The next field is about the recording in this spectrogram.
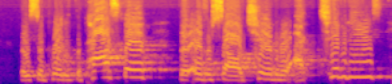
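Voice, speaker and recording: Audible room echo carries a woman's voice as it makes very wide pitch swings. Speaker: community historian and speaker. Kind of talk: public history lecture. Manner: occasional stumbles over words; conversational, animated.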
